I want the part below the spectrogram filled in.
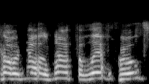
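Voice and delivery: squeaky, very high-pitched voice. Acting out how a buddy from chat reacts: imitating Aaron. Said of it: "Aaron's like".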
